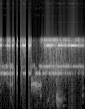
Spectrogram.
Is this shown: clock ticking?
no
